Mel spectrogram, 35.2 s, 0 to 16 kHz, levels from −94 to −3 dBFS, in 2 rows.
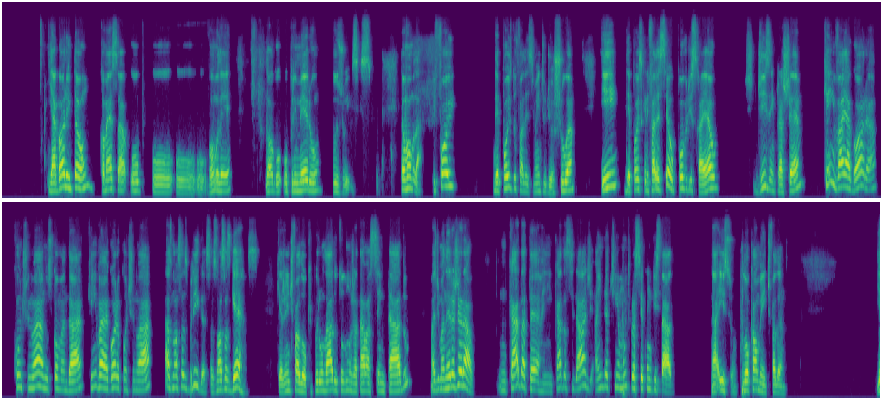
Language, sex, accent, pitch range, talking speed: Portuguese, male, Brazilian, 160-220 Hz, 150 wpm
